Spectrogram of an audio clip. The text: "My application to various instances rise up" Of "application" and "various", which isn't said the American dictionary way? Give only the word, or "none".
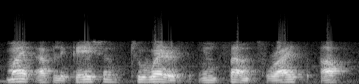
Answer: various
